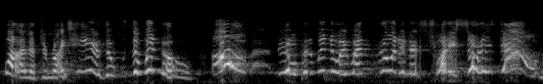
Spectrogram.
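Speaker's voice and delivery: high, loud frightened cries; panicked shriek. Acted. Secretary finds the open window, high and frightened. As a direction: gasp it out in horror at the window.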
